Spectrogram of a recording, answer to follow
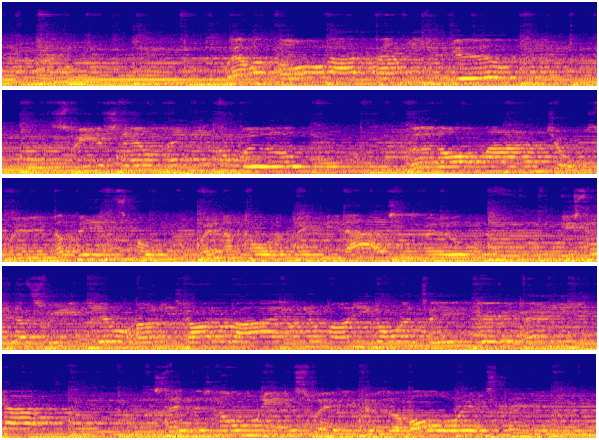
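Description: Country music played live: a song with strummed acoustic guitar under a melody line, running steadily without a break.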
